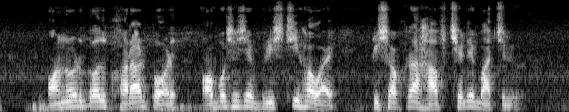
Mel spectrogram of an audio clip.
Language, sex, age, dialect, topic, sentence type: Bengali, male, 31-35, Standard Colloquial, agriculture, question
